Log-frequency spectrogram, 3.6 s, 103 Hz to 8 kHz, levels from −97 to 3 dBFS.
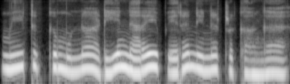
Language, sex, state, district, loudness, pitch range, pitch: Tamil, female, Tamil Nadu, Nilgiris, -13 LUFS, 195-240 Hz, 220 Hz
